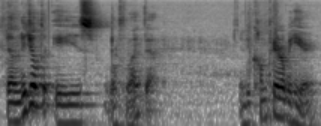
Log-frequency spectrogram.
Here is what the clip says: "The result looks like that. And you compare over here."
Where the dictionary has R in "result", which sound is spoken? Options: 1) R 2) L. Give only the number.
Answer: 2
